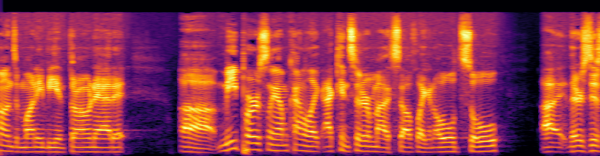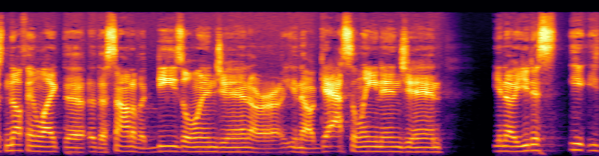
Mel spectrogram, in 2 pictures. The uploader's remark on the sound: Kohler Lawn and Landscape Society Live Panel. This is the conclusion of our Live Panel Discussion at Kohler's event.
